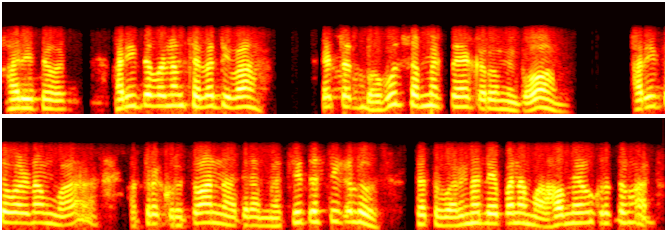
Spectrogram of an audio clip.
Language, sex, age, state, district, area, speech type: Sanskrit, male, 30-45, Karnataka, Vijayapura, urban, conversation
